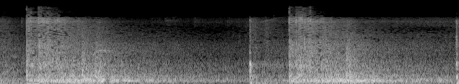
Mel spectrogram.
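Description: Aerial firework shells bursting overhead. Two loud bursts about two and a half seconds apart each linger for about a second, with a single sharp crack just before the second.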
